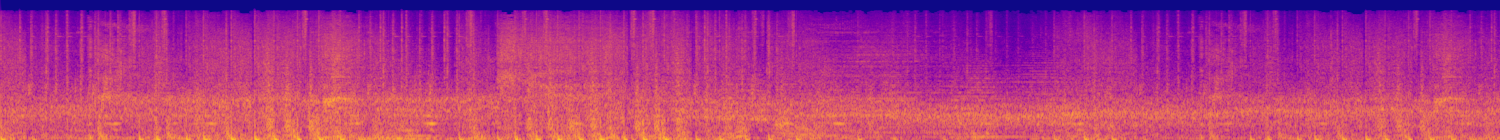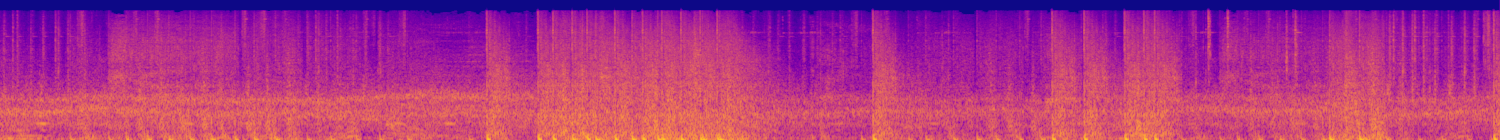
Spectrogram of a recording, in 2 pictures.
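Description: Shotgun blasts boom again and again.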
